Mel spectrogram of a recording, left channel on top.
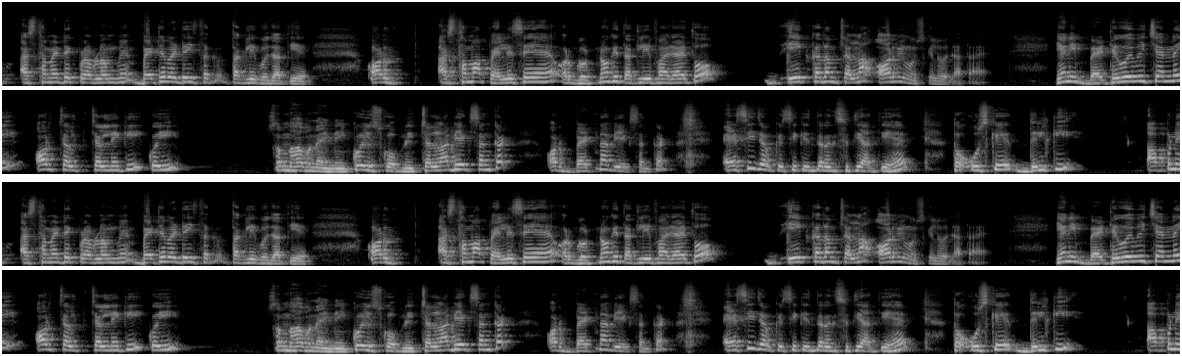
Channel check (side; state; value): both; identical; correlation 1.00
